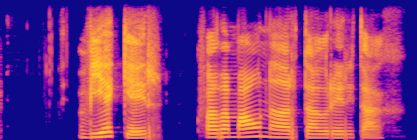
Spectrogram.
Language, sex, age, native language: Icelandic, female, 40-49, Icelandic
